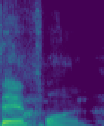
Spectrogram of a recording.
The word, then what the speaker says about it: Antoine: as well so okay how do you say this guy's name Tony Antoine it's Antoine oh yeah I'll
